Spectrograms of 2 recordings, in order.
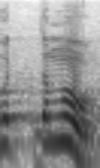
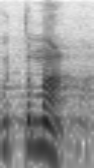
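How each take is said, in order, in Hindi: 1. शब्द 'o' स्वर पर समाप्त होता है। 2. शब्द 'a' स्वर पर समाप्त होता है। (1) "ऐसा नहीं बोल करके" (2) "लोग ... ऐसा बोल देते हैं"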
